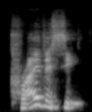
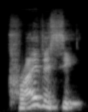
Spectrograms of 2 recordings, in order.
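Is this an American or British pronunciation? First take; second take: American; American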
